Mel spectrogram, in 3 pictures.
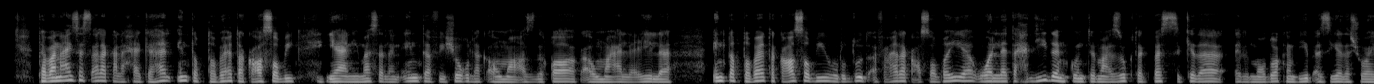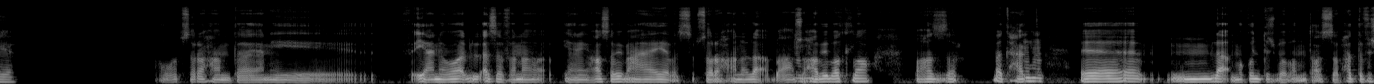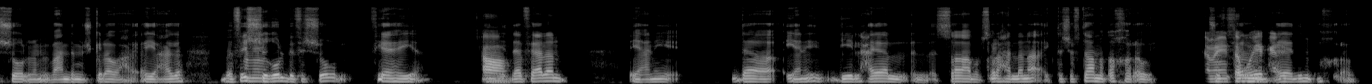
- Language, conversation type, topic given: Arabic, advice, إزاي بتتعامل مع إحساس الذنب ولوم النفس بعد الانفصال؟
- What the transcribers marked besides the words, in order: none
